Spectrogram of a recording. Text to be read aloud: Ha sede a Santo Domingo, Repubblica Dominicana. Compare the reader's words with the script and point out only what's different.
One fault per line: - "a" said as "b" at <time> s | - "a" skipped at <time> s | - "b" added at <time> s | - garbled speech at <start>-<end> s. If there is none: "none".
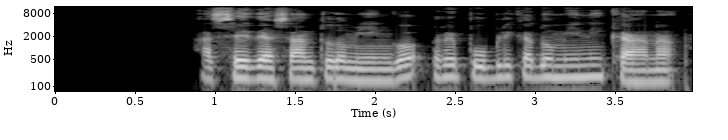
none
